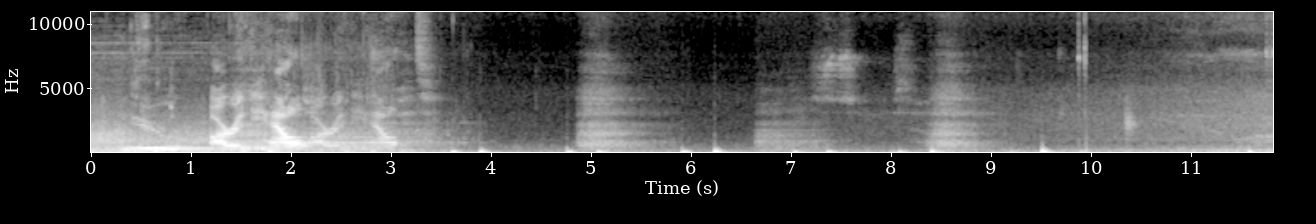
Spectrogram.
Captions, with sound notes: You are in HELL (Sound of heartbeat, frightened breathing)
